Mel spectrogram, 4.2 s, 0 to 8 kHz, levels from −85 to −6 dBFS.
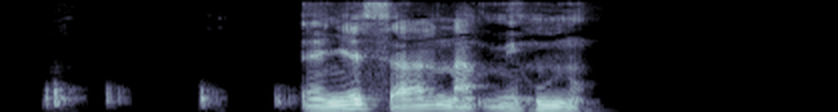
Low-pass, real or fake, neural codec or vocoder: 7.2 kHz; real; none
